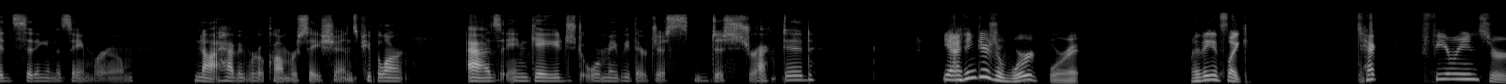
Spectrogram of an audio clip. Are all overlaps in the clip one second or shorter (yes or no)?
yes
